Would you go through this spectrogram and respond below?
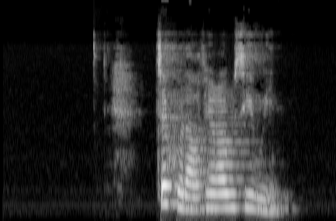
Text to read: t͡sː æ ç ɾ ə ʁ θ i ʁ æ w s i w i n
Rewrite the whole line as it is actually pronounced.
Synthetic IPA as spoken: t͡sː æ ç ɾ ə ʁ θ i ʁ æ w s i w i n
